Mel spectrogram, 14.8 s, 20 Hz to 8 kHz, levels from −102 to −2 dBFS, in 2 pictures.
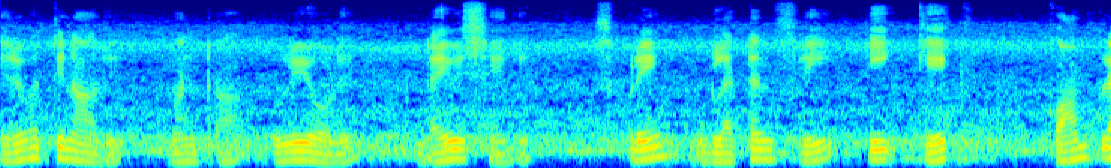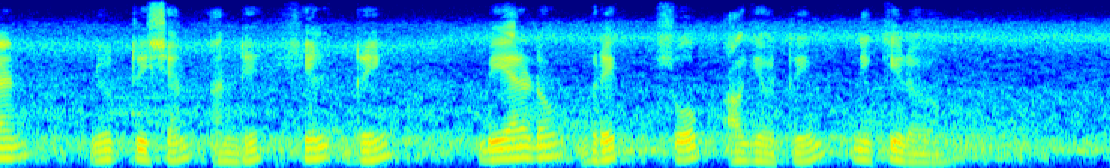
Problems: background sounds at intervals, low volume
